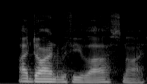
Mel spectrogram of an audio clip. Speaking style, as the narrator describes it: laughed

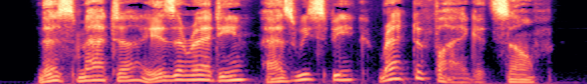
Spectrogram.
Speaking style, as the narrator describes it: said sweetly, her voice like droplets on a pond

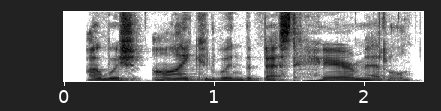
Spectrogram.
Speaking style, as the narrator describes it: she said

